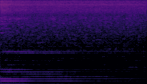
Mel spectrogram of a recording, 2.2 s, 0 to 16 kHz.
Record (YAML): cough_length: 2.2 s
cough_amplitude: 24
cough_signal_mean_std_ratio: 0.79
survey_phase: beta (2021-08-13 to 2022-03-07)
age: 65+
gender: Male
wearing_mask: 'No'
symptom_none: true
smoker_status: Ex-smoker
respiratory_condition_asthma: false
respiratory_condition_other: false
recruitment_source: REACT
submission_delay: 2 days
covid_test_result: Negative
covid_test_method: RT-qPCR
influenza_a_test_result: Negative
influenza_b_test_result: Negative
